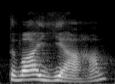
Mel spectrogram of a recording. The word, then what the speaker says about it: твоя: Feminine — твоя .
